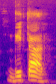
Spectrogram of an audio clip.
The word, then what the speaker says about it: guitar: Guitar, U is silent.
